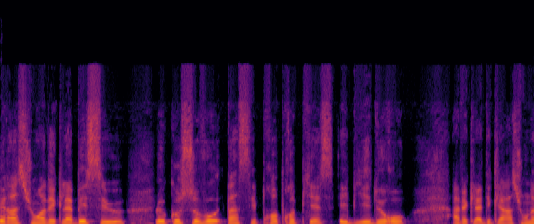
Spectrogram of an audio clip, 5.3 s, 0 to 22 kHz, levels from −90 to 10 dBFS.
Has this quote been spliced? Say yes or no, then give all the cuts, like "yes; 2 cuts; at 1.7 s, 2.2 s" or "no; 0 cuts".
yes; 2 cuts; at 1.6 s, 2.2 s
